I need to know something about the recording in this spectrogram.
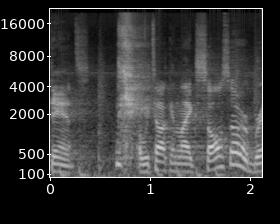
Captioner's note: chuckles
